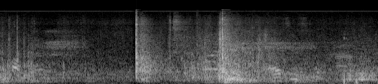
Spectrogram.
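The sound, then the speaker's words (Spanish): A foreman's knocker strikes a paso de palio procession float carried by costaleros: two sharp, loud knocks about a second apart, rising over the murmur and voices of a crowd. “Está llamando el capataz.”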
